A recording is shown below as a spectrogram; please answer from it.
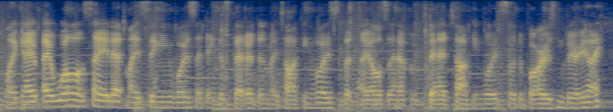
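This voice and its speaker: A man streaming a video game, talking casually with his co-host. He jokes and pokes fun at himself. Game music plays clearly under his voice. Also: medium pitch, steady tone, fairly quick. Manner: joking, self-deprecating, laughs often. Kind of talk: casual gaming chat.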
